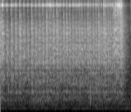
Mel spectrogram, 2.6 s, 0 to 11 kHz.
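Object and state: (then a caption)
Clad (non-silver) quarter. A 2013 copper-nickel clad quarter is dropped on a table. It gives a bright metallic ring with a steady high tone that bounces and chatters, then fades out over about two and a half seconds. Its tone is lower than that of a 1962 silver quarter, which marks it as clad rather than silver.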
